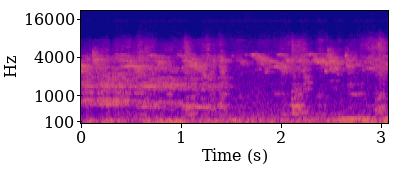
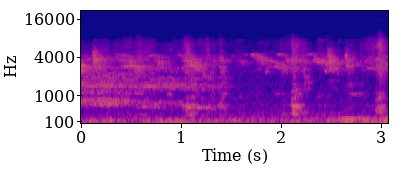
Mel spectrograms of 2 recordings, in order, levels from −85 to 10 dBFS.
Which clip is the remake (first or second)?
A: second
